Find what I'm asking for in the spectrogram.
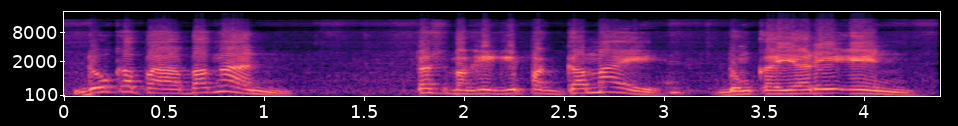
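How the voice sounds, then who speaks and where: High bright-voiced Filipino man lecturing. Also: lively intonation, unhurried, slight background noise. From Philippines. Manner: lecturing, repeated apologies, mixes English phrases. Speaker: commentator. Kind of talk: political commentary.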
